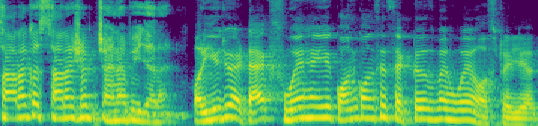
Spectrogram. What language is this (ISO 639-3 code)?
hin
